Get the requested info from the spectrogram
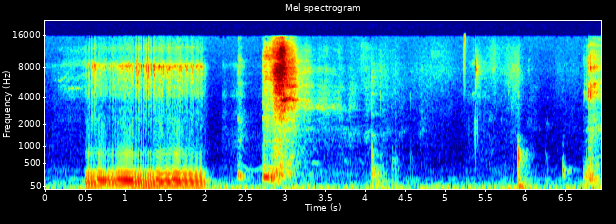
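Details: Sleeping French Bulldog having dreams, one long, low, throaty snore followed by a sharp snort and faint snuffles and small breathing noises.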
